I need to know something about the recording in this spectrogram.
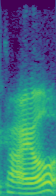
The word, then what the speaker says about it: Keel: everyone um i'm kyle uh my name looks like keel but pronounced kyle and i'd love to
